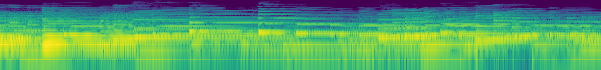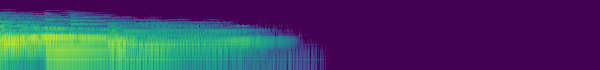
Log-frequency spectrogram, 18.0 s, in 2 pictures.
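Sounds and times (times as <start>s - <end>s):
fortepiano mazurka in F minor: 0.0s - 13.2s.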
